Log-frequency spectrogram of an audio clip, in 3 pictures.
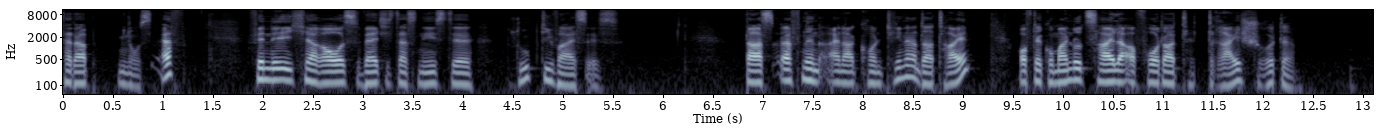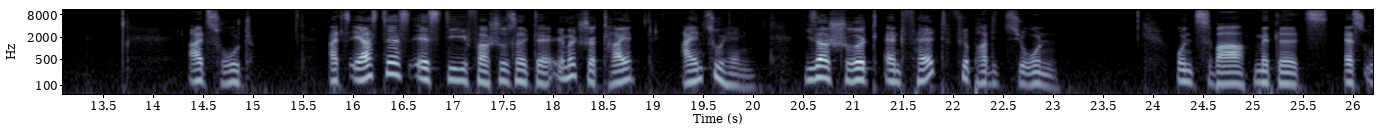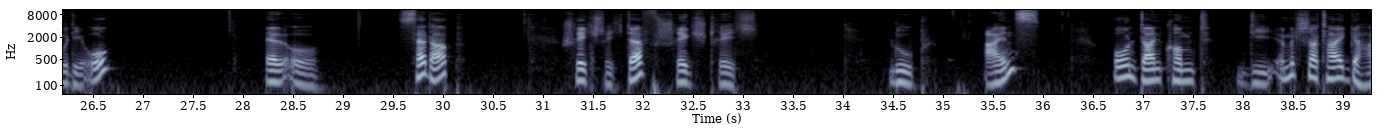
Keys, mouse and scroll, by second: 25.0 click, 25.5-35.2 typing, 36.3-39.2 typing.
